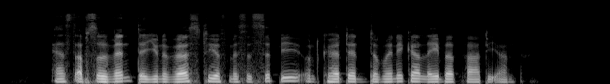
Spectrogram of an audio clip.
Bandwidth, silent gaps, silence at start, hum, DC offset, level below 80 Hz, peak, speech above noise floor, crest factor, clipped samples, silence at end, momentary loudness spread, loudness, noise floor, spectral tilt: 11.5 kHz; none; 0.55 s; none; under 0.1%; -54 dBFS; -4 dBFS; over 69 dB; 18 dB; under 0.1%; 0.95 s; 10 LU; -22 LUFS; under -90 dBFS; -8.5 dB/octave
